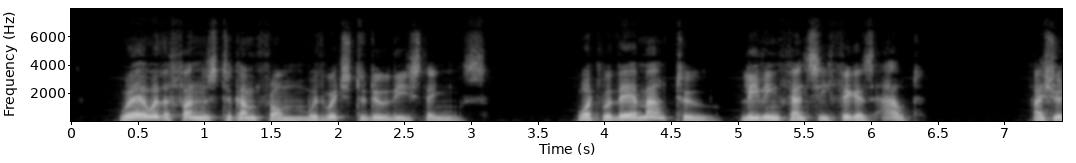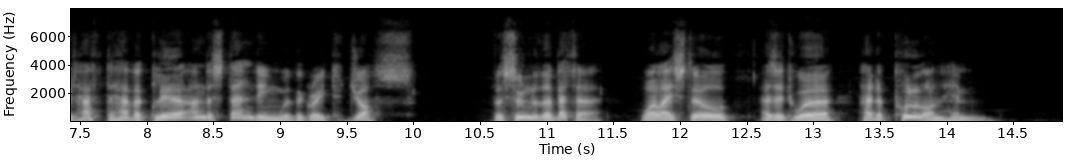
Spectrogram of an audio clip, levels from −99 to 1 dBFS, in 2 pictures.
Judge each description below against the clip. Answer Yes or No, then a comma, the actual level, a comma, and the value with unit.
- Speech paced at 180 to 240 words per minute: Yes, average, 200 wpm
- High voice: No, low, 120 Hz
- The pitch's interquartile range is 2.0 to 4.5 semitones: No, average, 5.3 semitones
